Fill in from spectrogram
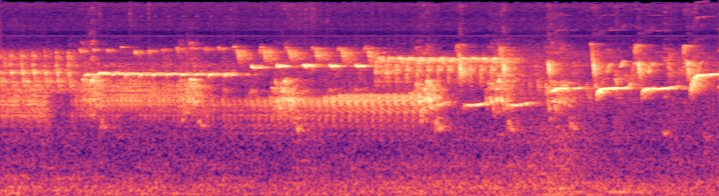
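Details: Spanish Timbrado trained intense red canary singing a high whistled note that gives way to rising slurred phrases and short trills, over a low steady hum.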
